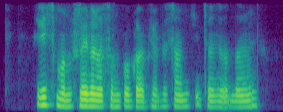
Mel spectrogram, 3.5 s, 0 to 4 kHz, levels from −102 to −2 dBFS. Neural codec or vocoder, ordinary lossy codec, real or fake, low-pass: autoencoder, 22.05 kHz, a latent of 192 numbers a frame, VITS, trained on one speaker; AAC, 32 kbps; fake; 3.6 kHz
